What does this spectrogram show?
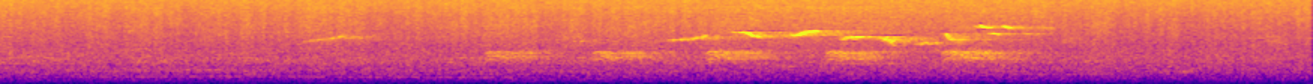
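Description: A bird calling in the middle: about five harsh, chattering notes run together with short whistled slurs above them, over a steady hiss.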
